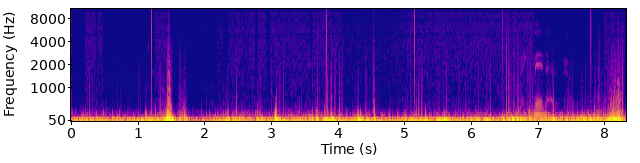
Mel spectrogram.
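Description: A steady, uneven low rumble with irregular thumps, the loudest about a second and a half in, and a few sharp clicks scattered through.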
